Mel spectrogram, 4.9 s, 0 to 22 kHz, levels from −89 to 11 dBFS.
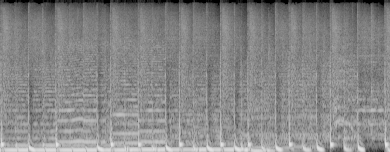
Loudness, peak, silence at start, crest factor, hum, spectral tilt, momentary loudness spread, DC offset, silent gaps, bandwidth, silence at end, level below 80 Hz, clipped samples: -8 LUFS; 0 dBFS; 0 s; 6 dB; none; -4.5 dB/octave; 2 LU; under 0.1%; none; over 20 kHz; 0 s; -10 dBFS; 1%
